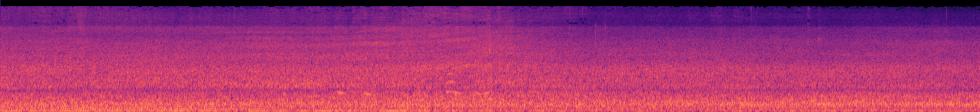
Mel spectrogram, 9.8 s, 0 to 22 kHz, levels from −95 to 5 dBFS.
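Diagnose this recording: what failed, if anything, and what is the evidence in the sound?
Listening closely to the recording, nothing in the sound stood out as a failure at any stage of the chain.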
